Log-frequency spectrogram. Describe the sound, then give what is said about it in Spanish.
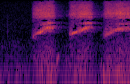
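A person whistles three bird-like notes, each sliding upward in pitch and lasting a fraction of a second, with short gaps between. The notes are moderately faint, with no talk. “Silbidos también.”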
